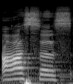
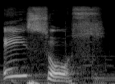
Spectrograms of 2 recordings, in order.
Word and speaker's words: ASOS: нанесете следующий бренд одежды я слышала множество вариаций asos asos asos но все это не верно правильно этот бренд произносится как и сосс иссус обратите внимание что конечно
